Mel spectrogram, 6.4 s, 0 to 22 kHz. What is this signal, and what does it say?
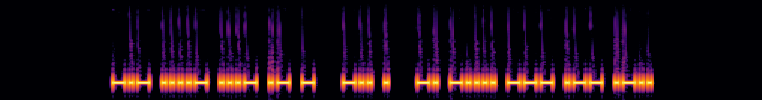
Morse code, heard as a keyed tone, about 34 wpm, 690 Hz. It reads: K4VAT DE N6OWL
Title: USA Callsign DE Callsign - 5 Characters - 35wpm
